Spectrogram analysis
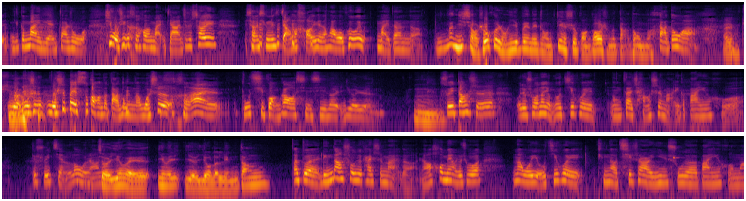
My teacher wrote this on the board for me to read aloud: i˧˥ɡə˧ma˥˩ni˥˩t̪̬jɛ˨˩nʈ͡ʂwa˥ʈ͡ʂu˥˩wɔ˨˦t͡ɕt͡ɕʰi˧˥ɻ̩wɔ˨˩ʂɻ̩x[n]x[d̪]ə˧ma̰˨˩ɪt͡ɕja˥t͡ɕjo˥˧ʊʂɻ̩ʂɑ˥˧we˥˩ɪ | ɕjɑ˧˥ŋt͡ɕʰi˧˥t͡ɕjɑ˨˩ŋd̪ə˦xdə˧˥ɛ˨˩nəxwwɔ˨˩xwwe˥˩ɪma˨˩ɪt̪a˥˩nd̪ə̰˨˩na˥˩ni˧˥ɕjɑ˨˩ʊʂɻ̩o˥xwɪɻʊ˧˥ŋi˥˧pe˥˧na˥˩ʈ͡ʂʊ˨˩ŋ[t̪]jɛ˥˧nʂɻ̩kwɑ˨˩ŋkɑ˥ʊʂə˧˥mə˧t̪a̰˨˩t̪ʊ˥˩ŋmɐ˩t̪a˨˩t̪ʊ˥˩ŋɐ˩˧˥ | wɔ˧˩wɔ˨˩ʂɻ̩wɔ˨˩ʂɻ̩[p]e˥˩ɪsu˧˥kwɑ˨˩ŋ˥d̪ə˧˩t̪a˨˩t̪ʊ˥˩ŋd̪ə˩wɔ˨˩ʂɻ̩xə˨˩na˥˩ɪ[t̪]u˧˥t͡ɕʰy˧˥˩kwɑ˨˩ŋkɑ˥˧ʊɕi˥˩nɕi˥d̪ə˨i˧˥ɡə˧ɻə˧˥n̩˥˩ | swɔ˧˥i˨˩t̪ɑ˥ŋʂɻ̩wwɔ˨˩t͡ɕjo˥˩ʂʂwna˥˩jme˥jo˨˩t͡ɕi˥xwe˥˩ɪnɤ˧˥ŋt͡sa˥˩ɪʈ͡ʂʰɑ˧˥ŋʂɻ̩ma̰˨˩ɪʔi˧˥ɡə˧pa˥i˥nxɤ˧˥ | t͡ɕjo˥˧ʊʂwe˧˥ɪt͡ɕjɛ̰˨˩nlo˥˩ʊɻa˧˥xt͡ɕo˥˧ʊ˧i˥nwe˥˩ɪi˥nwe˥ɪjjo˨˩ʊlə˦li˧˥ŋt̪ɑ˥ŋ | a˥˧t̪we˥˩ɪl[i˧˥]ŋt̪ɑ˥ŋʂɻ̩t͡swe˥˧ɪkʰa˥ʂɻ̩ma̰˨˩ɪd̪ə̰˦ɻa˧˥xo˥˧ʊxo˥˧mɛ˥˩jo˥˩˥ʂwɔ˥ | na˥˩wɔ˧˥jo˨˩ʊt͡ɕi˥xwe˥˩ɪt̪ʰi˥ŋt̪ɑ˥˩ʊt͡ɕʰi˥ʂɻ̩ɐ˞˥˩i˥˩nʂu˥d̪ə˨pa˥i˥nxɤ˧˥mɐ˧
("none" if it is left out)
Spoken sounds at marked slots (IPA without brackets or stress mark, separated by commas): n, d̪, t̪, p, t̪, i˧˥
